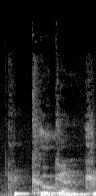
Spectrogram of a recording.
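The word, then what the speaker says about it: kuchen: You got the Kuchin? – Kuchin. Yeah. Harder consonants, yeah.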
